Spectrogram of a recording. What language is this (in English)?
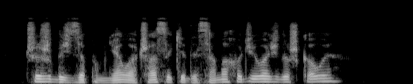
Polish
